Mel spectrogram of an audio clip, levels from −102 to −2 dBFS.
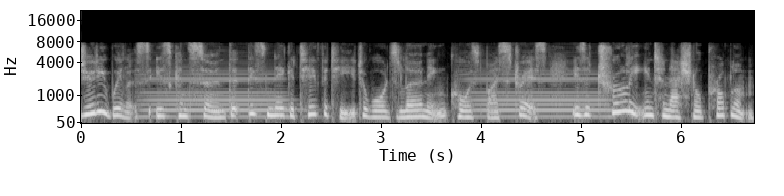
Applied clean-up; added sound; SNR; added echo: none; Bowed string instrument; 12 dB; none.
